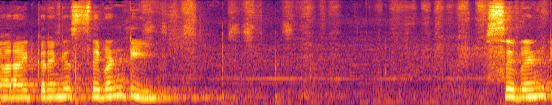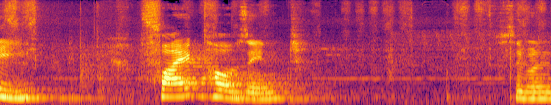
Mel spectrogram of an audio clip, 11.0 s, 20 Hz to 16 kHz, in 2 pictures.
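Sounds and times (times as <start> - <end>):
chalk tapping: 0.5 - 5.9, 7.9 - 11.0
chalk scraping on chalkboard: 0.6 - 6.0, 7.8 - 11.0.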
